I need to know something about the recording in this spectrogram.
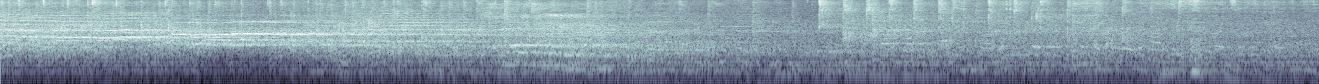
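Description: Figure-skating program music dies away on its last held notes in the first few seconds. About eight seconds in, scattered applause from a small ice-rink audience starts up.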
